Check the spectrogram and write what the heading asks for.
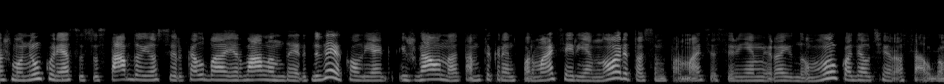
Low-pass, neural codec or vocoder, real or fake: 5.4 kHz; none; real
